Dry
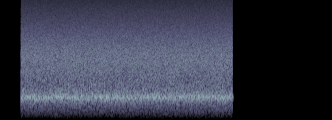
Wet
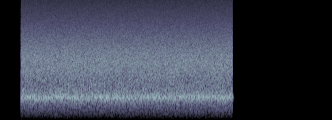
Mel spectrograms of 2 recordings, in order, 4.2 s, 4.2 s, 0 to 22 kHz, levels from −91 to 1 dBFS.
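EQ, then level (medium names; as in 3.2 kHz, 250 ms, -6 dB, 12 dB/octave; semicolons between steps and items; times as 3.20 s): dynamic bell 2.1 kHz, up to +4 dB, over -43 dBFS, Q 0.81; +2.0 dB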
